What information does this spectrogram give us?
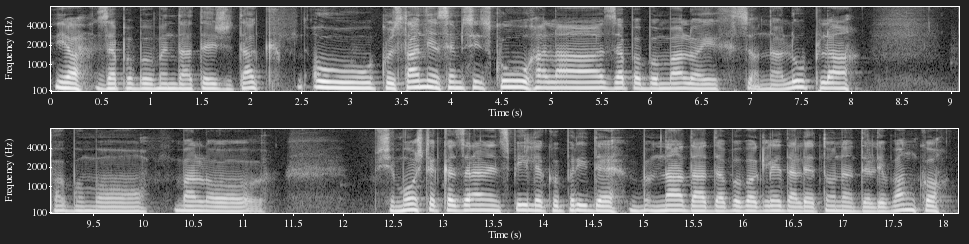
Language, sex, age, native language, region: Slovenian, female, 50-59, Slovenian, Carinthia region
